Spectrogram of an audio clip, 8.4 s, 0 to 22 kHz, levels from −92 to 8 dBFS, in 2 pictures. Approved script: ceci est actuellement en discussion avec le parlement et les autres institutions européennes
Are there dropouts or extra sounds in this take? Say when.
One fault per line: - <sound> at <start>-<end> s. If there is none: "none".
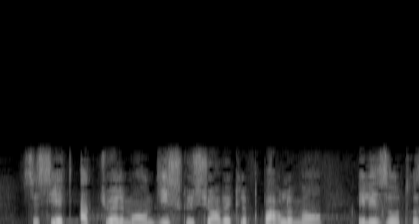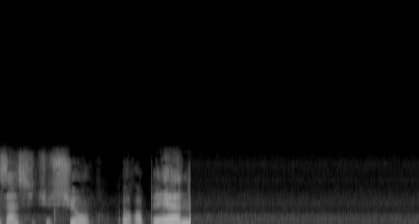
none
